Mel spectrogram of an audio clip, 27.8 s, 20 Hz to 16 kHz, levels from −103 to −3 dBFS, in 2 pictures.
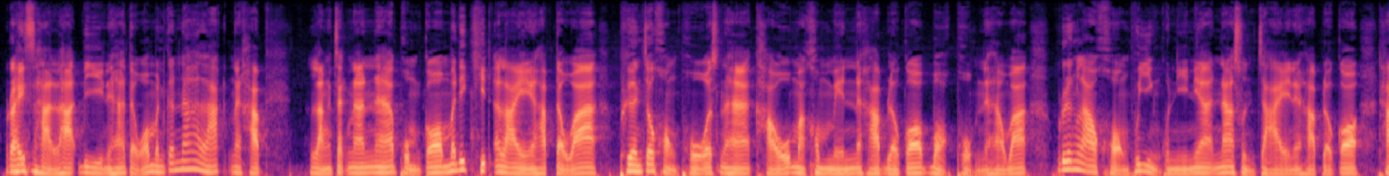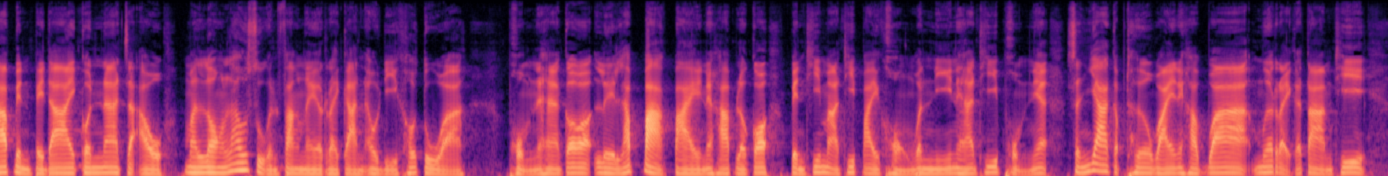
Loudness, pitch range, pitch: -22 LUFS, 90-110 Hz, 95 Hz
